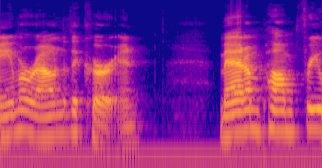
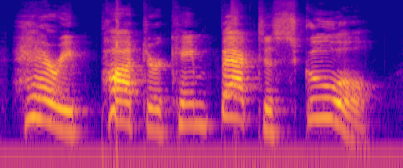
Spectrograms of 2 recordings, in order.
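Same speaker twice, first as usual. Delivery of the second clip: high, slow, woeful elf voice; miserable house elf; 8 semitones higher, 3 dB louder, slower than usual. A narrator's reading. House elf to Harry at his bedside, miserable high voice. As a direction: lament it in a high elfin voice. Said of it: "he whispered miserably".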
